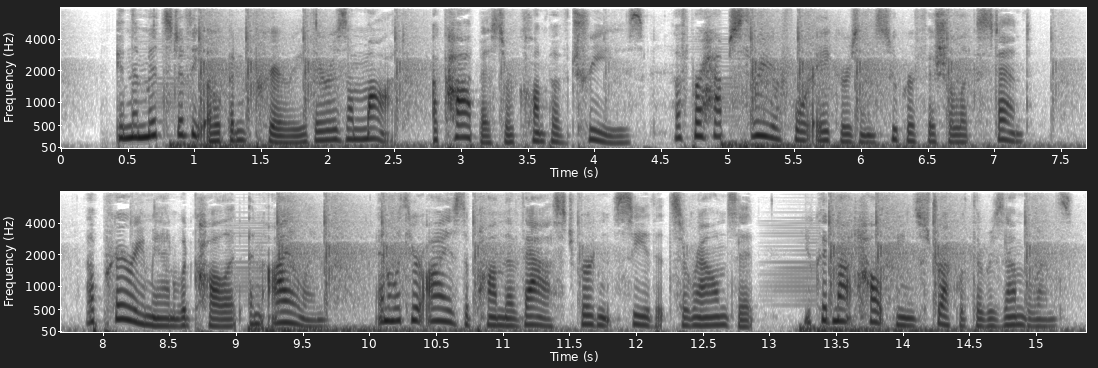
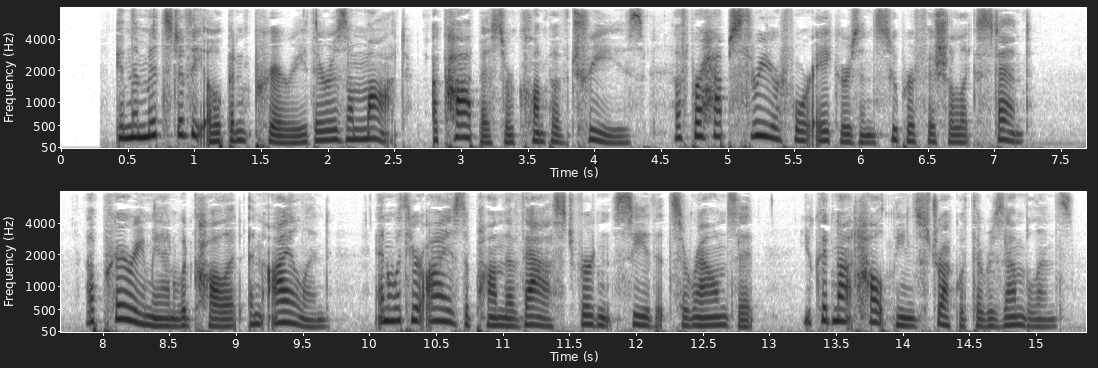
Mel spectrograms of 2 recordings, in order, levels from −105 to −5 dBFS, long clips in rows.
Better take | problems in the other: second | background sound (Clapping); 10 dB below the speech

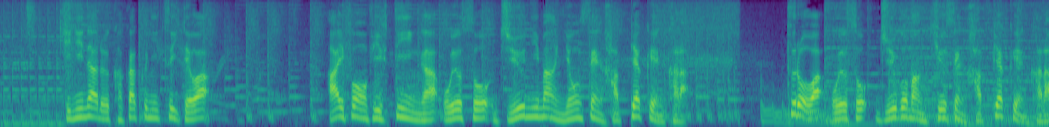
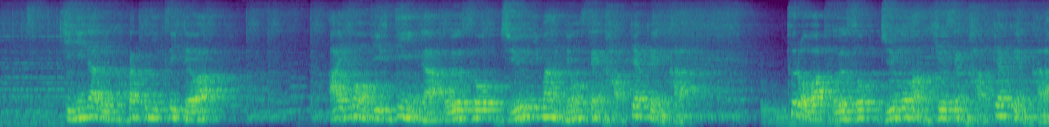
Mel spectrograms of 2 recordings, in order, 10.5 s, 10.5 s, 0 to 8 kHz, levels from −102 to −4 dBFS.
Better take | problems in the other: first | room echo; dies away in 1 s

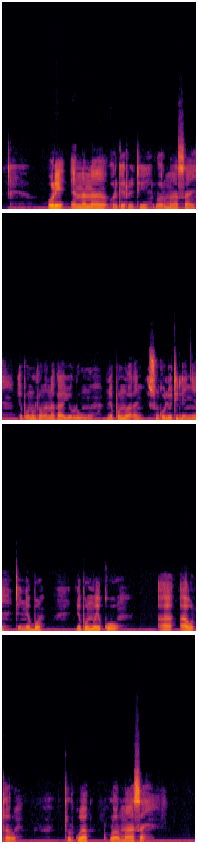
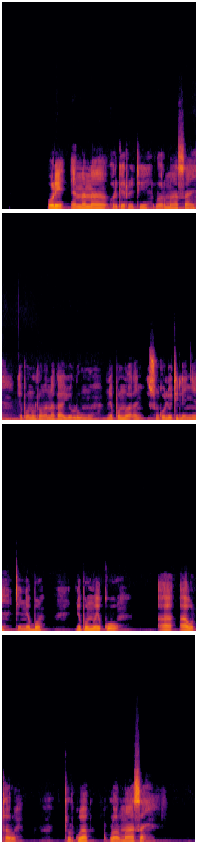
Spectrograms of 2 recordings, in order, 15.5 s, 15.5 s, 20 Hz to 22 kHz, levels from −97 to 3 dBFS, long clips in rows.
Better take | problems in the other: first | noise reduction (neural mask model DeepFilterNet 3)

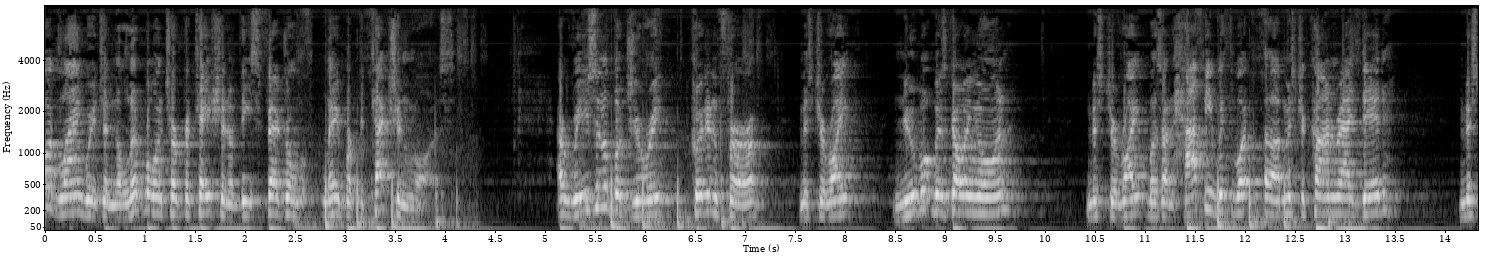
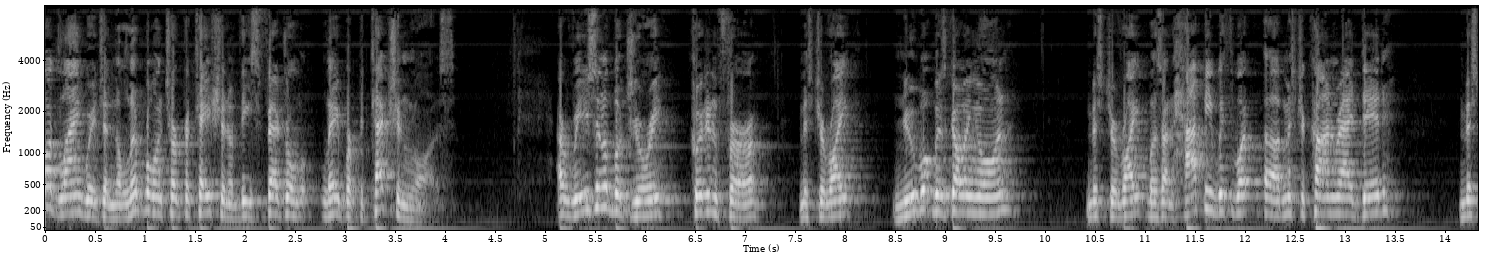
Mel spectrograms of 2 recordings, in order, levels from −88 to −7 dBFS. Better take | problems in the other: second | background sound (Writing); 12 dB below the speech // room echo; dies away in 0.4 s

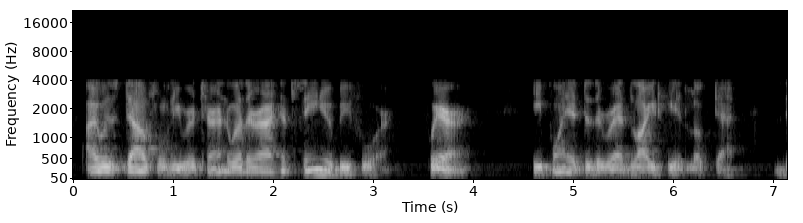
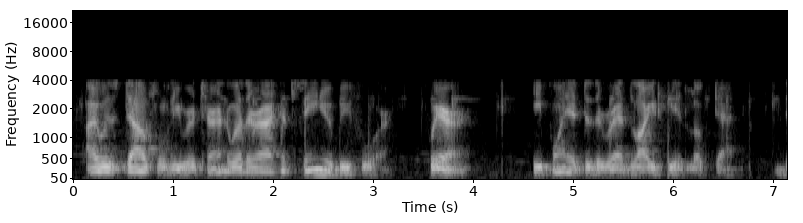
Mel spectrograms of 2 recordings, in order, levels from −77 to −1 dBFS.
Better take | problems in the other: first | noise reduction (neural separator model SepFormer DNS4)

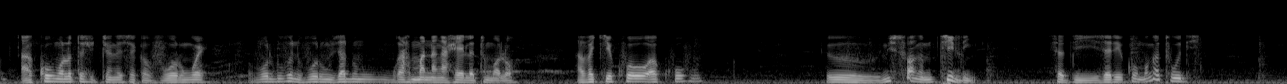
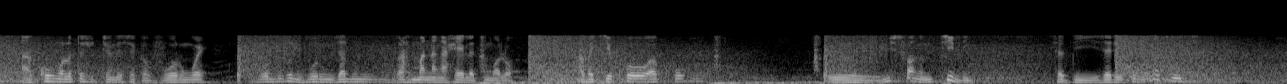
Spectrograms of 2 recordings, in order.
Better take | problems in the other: first | background sound (Clock + Explosion); 7 dB below the speech

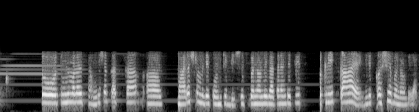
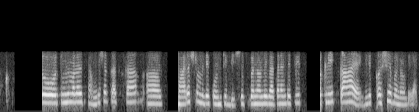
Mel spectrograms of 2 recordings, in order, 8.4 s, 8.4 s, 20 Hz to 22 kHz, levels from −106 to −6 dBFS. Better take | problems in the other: second | noise reduction (classical method log-MMSE)

